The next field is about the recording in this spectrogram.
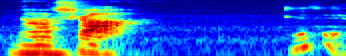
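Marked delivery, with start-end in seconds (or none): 0.1-0.5 "নাসা" as one word, NA-SA; two-syllable word "নাসা", not spelled out. Shown as a demonstration. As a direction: join the letters into "নাসা". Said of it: "আমরা কি করছি?".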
